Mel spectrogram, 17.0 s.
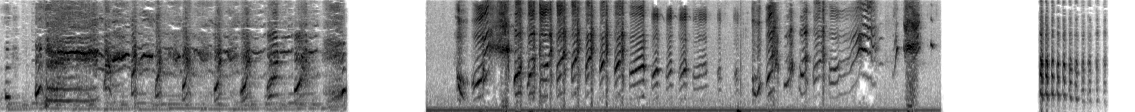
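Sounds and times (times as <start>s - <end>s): high-pitched giggling: 6.8s - 14.0s, 15.6s - 16.6s.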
